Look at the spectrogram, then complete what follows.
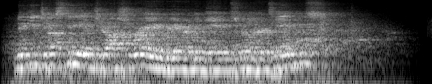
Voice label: Basketball Announcer Speaking; Basketball sound effects; Crowd and stadium ambience, announcers, cheering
